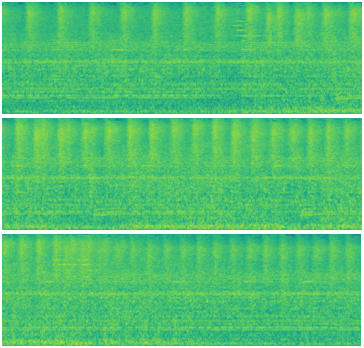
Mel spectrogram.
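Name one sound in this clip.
Train wheels clatter rhythmically on the rails.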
